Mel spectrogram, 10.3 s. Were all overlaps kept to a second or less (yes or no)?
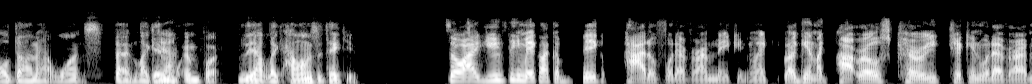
yes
